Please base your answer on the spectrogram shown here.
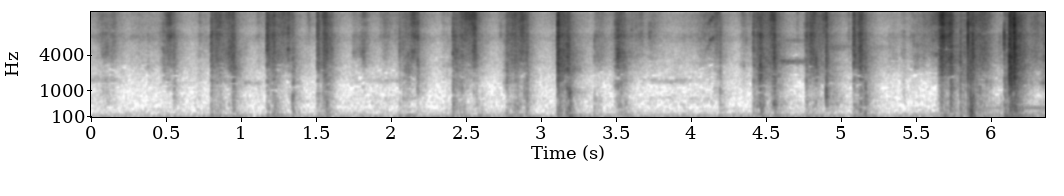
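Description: A deck of oracle cards being shuffled by hand, quick irregular riffles and slaps of card stock, close and fairly quiet, with no talking.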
